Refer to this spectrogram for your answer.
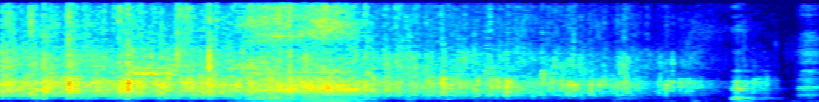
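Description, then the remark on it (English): Dense, steady applause from a group fills the whole stretch, a continuous crackle of many hands clapping at once, with a brief voice murmuring underneath partway through before the clapping thins slightly at the end. “You know, we're gonna get let's get a little cracking applause going for”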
